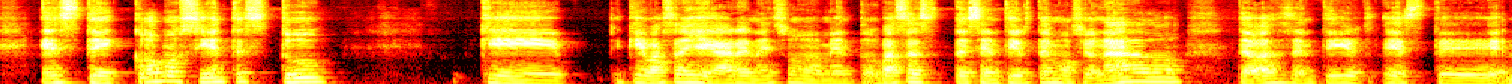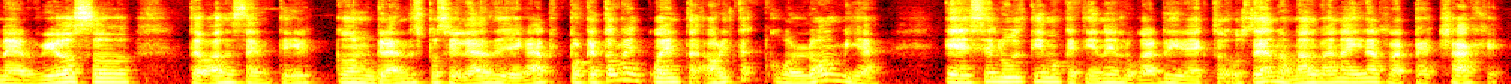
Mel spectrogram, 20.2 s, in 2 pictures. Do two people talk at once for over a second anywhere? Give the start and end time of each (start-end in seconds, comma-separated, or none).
none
